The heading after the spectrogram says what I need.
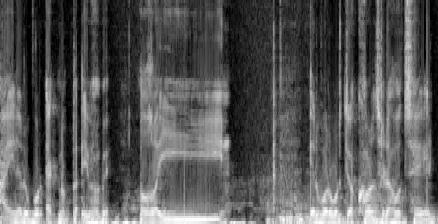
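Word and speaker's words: غين: আমি আবার উচ্চারণ করছি আইন। এর পরবর্তী অক্ষর যেটা, সেটা হচ্ছে গাইন।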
